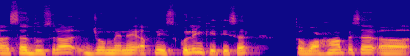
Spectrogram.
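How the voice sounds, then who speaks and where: A man with a high pitch talks in a fairly even intonation. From Madhya Pradesh, India (Agar Malwa district). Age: 20s. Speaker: civil services exam candidate. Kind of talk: mock job interview. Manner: hesitant, many fillers; formal, deferential.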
